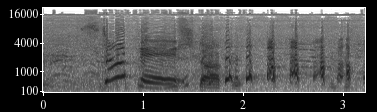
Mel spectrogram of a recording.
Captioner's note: laughs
